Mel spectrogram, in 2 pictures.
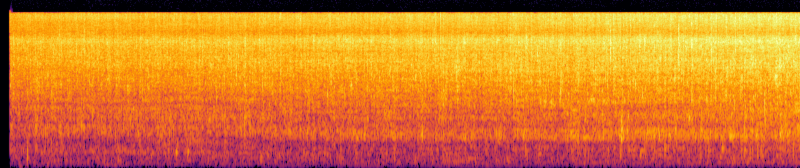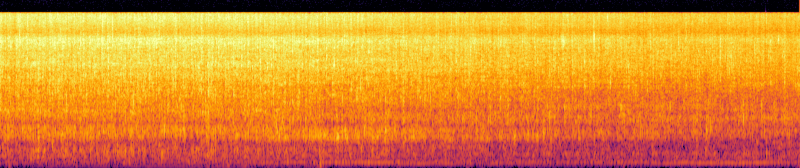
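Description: Small waterfall, a thin stream of water falling down a rock face and splashing onto stones: a steady hiss of splashing water that swells in the middle and eases off toward the end.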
